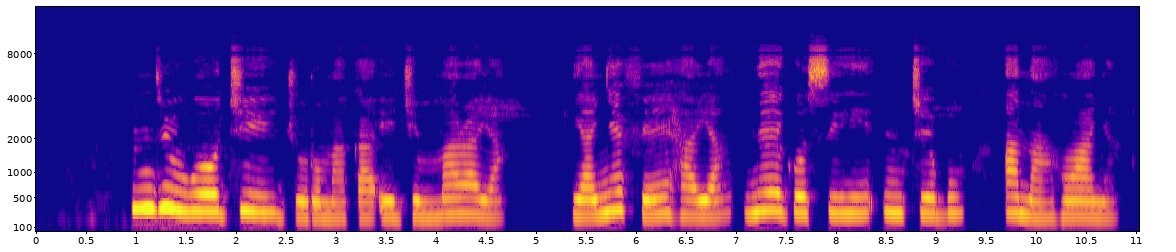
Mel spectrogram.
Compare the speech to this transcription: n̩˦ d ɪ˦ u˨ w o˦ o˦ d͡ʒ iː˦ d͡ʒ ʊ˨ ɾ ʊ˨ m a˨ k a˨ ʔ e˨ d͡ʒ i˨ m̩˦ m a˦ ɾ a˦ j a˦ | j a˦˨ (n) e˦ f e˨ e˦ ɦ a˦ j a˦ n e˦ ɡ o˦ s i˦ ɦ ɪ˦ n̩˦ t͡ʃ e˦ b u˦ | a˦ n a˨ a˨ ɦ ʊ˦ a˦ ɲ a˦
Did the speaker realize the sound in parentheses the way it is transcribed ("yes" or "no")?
no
